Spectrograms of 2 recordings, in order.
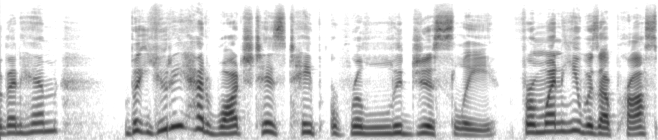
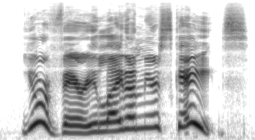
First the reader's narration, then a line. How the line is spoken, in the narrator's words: Viktor exclaimed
